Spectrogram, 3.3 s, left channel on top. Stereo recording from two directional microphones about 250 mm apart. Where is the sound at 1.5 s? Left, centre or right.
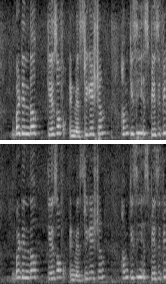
Left.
